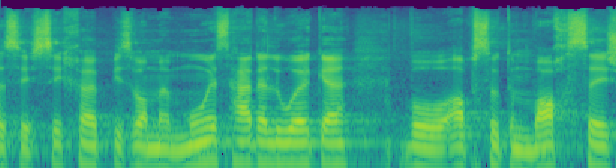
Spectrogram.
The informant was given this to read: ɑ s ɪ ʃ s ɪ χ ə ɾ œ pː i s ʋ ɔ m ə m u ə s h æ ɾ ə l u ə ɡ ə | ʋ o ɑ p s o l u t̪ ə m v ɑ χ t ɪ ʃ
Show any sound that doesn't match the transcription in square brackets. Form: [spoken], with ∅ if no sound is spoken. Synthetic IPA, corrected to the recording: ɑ s ɪ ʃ s ɪ χ ə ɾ œ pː i s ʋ [o] m ə m u ə s h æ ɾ ə l u ə ɡ ə | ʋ o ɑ p s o l u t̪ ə m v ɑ χ [s] ɪ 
